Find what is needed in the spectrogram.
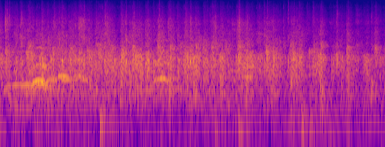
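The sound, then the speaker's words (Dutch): Applause from an audience at a presentation evening: many hands clapping in a full, steady roar that stays strong throughout and eases only slightly toward the end. “Ja, applaus voor Nilefa.”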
